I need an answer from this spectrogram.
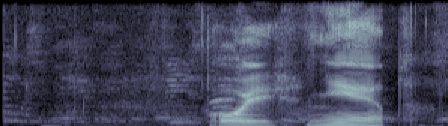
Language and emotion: Russian, neutral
